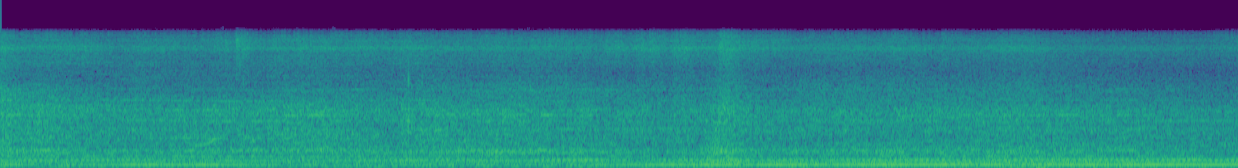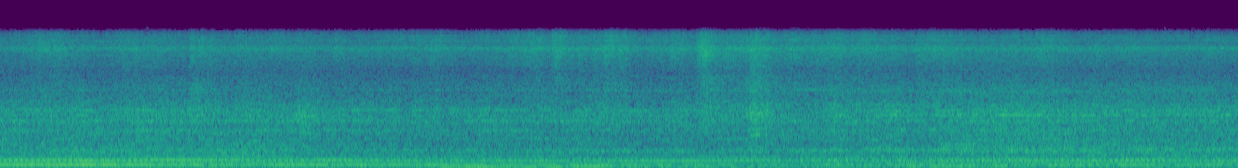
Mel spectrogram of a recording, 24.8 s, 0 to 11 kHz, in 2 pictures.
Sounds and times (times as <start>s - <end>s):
Motorboat, speedboat: 0.0s - 24.7s.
